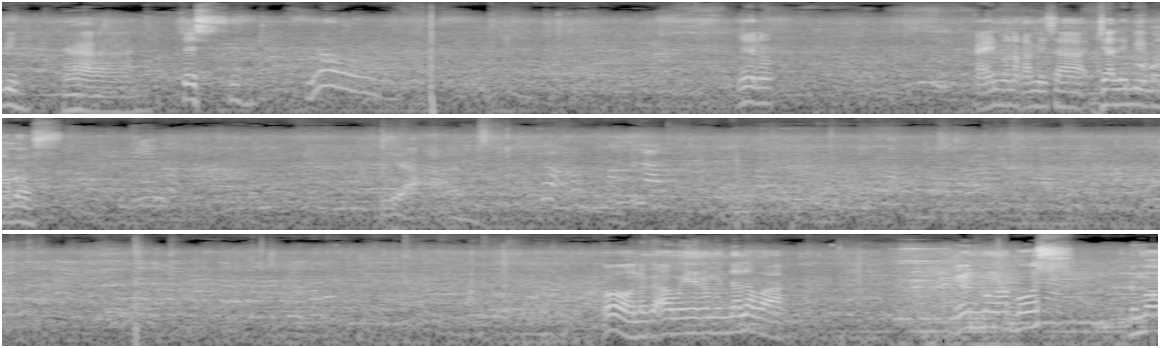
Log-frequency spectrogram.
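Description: A young girl talks and babbles nearby.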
